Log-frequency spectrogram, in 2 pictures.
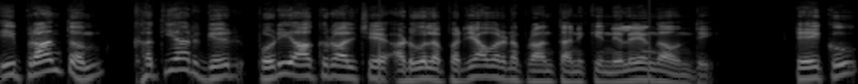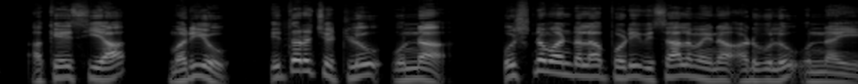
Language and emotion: Telugu, neutral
